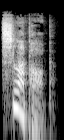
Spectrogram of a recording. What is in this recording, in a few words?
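"slap up", British English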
